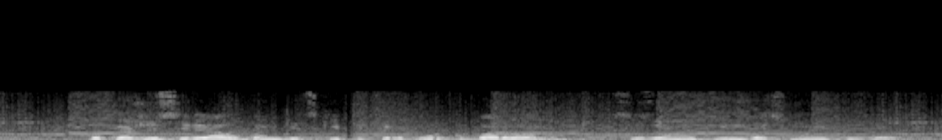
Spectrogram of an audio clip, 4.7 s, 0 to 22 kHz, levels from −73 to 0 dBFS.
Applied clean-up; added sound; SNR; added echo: none; Guitar; 14 dB; none.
